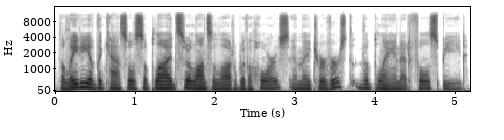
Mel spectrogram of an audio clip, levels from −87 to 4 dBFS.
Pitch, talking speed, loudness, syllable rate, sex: 135 Hz, 220 wpm, -16 LUFS, 5.3 syllables/s, male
